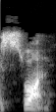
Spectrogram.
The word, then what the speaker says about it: swan: we say sword however in swan the w is pronounced so it will be swan also it is not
